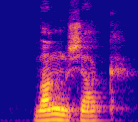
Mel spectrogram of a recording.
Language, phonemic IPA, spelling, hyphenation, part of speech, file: Dutch, /ˈʋɑŋ.zɑk/, wangzak, wang‧zak, noun, Nl-wangzak.ogg
- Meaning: a cheek pouch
